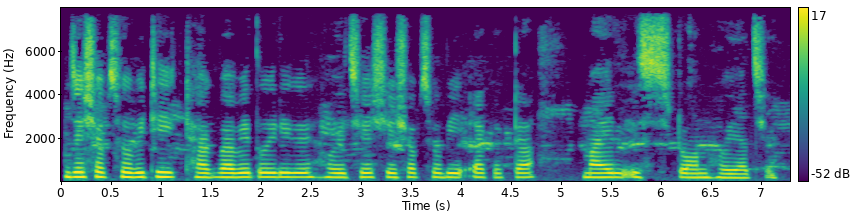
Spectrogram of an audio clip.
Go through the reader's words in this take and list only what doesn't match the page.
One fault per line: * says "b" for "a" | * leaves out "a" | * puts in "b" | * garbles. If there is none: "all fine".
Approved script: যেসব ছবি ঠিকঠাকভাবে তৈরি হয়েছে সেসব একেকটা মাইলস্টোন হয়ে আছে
* puts in "ছবি"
